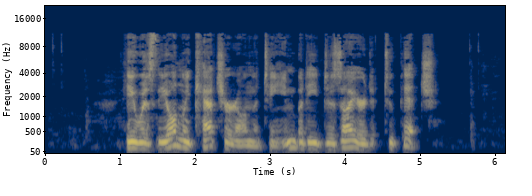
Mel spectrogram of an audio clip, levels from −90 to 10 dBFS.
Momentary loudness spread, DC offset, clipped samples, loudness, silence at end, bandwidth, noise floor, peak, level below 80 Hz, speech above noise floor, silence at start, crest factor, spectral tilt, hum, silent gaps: 9 LU; under 0.1%; under 0.1%; -20 LUFS; 0.95 s; 11.5 kHz; -66 dBFS; -2 dBFS; -66 dBFS; 46 dB; 1.1 s; 20 dB; -3.5 dB/octave; none; none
